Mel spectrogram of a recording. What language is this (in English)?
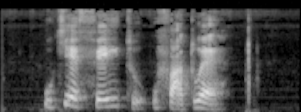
Portuguese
